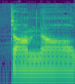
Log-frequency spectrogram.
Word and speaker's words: Domhnall: Smith, starring Forrest Goodluck, Arthur Redcloud, Domhnall Gleeson, is that how you say it?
